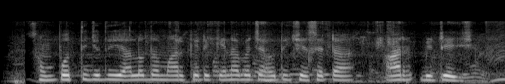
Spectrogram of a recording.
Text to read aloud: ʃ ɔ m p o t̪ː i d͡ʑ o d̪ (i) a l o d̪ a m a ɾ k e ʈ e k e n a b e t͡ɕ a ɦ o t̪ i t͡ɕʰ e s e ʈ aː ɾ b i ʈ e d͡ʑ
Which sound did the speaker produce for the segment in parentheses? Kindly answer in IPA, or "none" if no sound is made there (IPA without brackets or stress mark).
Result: i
